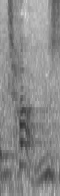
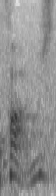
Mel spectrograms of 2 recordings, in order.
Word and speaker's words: thug: an ancient cult uh the tugs or thugs the pronunciation is immaterial used to whay travel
